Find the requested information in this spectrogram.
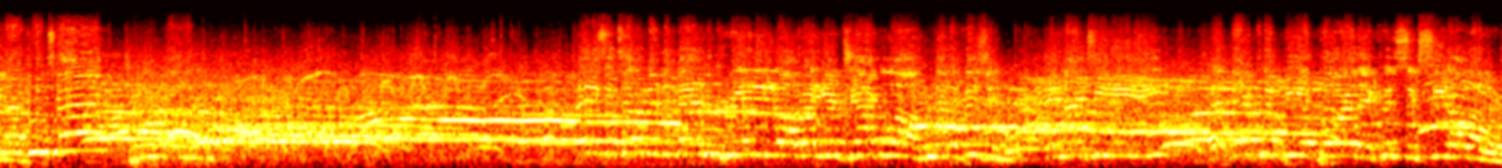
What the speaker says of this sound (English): Ladies and gentlemen, applause and bring up Jack Law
